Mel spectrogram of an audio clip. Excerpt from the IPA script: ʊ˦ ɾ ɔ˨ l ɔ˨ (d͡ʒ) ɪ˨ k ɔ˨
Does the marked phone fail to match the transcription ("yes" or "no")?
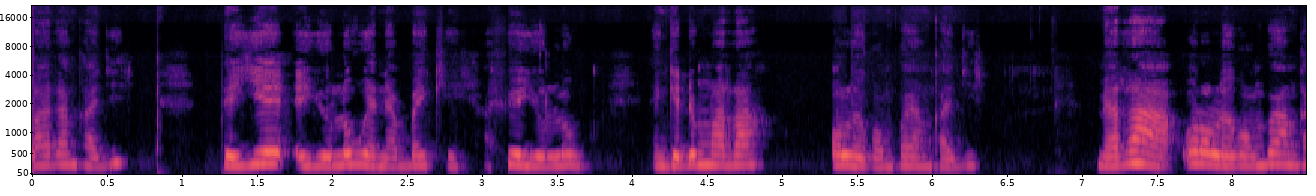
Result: yes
